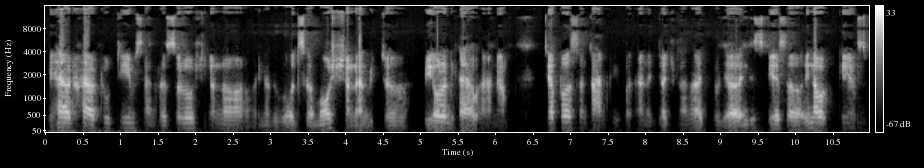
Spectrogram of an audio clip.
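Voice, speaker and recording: Gravelly, bright-voiced man chairing a debate. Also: mid-range voice, no echo, low-quality recording. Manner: hesitant, many fillers and restarts. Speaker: debate chairperson and podcast host. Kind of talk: casual podcast talk, chairing a debate.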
